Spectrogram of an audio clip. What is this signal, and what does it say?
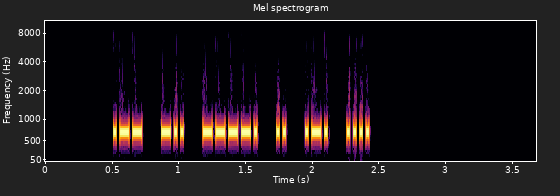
Morse code, heard as a keyed tone, about 53 wpm, spaced as for 37 wpm, 700 Hz. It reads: WD9IRH
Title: USA Call Signs - 2x Character Spacing - 50wpm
